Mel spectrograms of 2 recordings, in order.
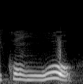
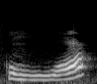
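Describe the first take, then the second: First: "O" said with a closed vowel, as ô. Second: "O" said with an open vowel, as ó. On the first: Teacher contrasting vowels for students, "O" said closed. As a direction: round and close the letter "O" into ô. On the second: Teacher contrasting vowels for students, "O" said open. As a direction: open up the letter "O" into ó. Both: Shown as a demonstration. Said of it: "posso falar aberto e fechado também".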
